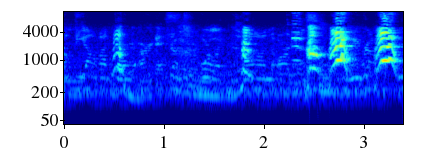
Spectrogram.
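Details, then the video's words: Pet dog barking at its squeaky toy: quiet low murmuring first, then three sharp, bright barks about half a second apart near the end. "barking at his squeaky toy"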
